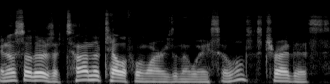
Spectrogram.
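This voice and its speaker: Against a quiet background, a man with an ordinary speaking voice talks at a fairly quick pace with lively intonation, in a dry, close sound with no echo. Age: 60s. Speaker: travel and photography vlogger. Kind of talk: casual vlog monologue. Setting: outdoors.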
